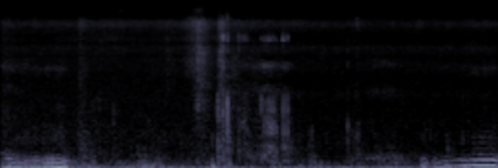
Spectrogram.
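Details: A sleeping Beagle named Meta gives low, rumbling snores at the start and end, separated by a stretch of soft rustling and faint broadband shuffling.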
